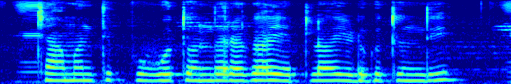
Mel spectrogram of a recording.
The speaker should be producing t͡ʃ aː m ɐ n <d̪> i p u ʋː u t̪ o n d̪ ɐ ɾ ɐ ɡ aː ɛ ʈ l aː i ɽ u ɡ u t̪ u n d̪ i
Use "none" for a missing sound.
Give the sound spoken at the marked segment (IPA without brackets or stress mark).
t̪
